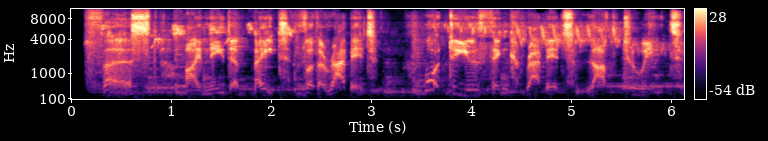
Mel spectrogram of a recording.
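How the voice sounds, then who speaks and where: At a fairly slow pace, a man delivers his lines in a put-on character voice. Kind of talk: children's storybook acting. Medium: read story.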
